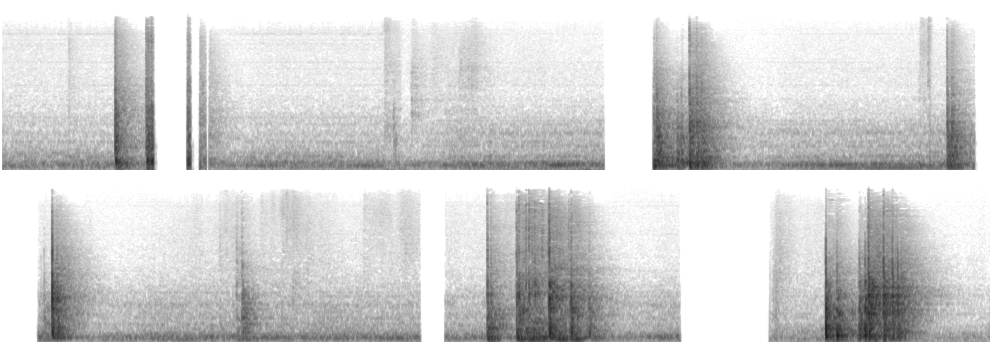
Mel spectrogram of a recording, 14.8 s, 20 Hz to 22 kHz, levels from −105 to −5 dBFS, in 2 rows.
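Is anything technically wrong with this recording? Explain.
Yes. The audio goes silent five times: 1.13–1.55 s, 4.51–4.88 s, 7.29–7.69 s, 10.55–10.74 s and 12.50–13.17 s. The pattern is most likely a Bluetooth dropout. Packets arriving too late at the headphones are discarded, so nothing plays until good data returns, and the sound picks up further along as though it had kept going. On a waveform each gap is a flat line with sharp edges, and a spectrogram shows a blank vertical band. The first gap is broken up, with a longest hole of about 255 ms. The last one is the longest, at about 0.67 s.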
